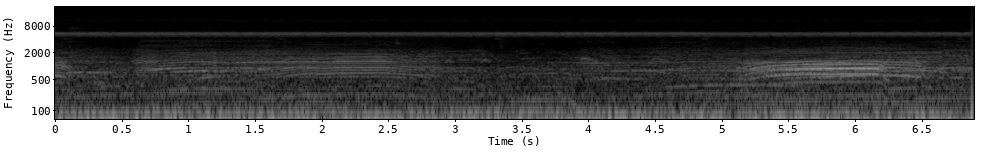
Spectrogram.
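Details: A herd of cows mooing in the night, mournful and drawn out: one long arching moo at the start, softer overlapping calls in the middle, and a loud swelling moo near the end, over a constant high whine.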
